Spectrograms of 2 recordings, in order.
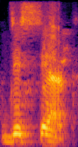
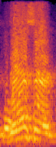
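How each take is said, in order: First: The stress is on the second syllable. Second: The stress is on the first syllable. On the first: It means a sweet course after a meal. The speaker calls it right. "the accent is on the second syllable" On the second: It means a dry, sandy region. The speaker calls it wrong. "Это пустыня"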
